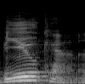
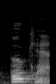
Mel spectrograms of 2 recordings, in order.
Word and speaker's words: Buchanan: of name that yeah you pronounce it Buchanan Buchanan yeah a lot of people say bouquet no you say that Buchanan okay exactly like your 15th president all right yeah that's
